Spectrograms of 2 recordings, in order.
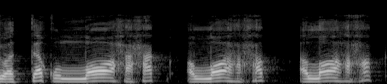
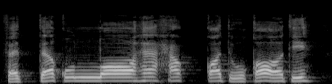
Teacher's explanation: ادي هاء عندي والتقت بحاء، طيب اعمل ايه؟ اوعى تضغمها في الحاء · Shown in: second take · Term: البيان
